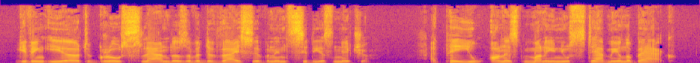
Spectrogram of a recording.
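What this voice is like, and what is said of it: Pert Scottish brogue. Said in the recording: “in his pert Scottish brogue”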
